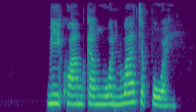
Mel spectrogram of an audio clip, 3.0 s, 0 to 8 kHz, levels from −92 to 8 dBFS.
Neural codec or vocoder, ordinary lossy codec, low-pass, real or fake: none; none; 7.2 kHz; real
